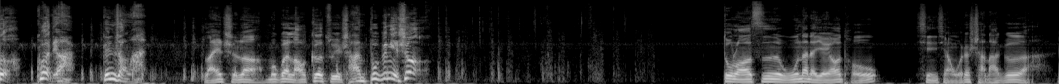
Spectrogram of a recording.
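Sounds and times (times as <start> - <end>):
speech: 0.0 - 4.3, 7.2 - 10.5
horse hooves galloping: 0.0 - 6.8.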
